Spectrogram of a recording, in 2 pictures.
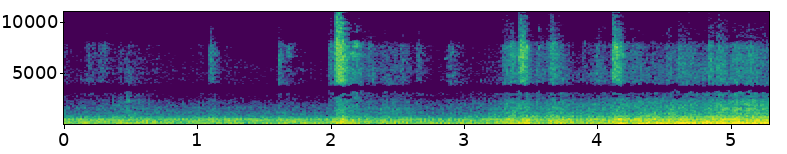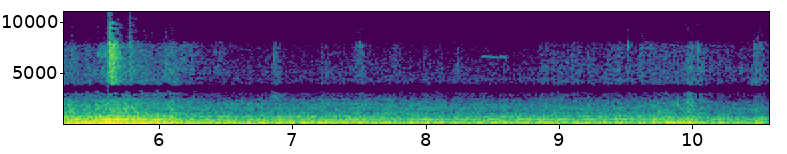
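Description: Mercedes-Benz Citaro C1 Facelift city bus heard from a passenger seat while on the move: steady engine and road rumble with a faint constant whine, swelling louder for a couple of seconds around the middle, and a few sharp rattles from the cabin.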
